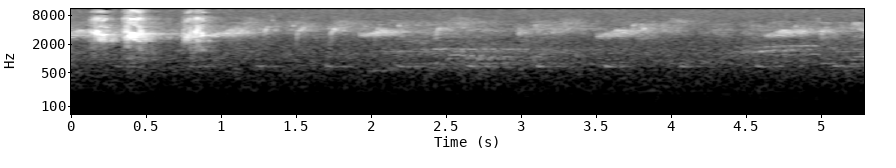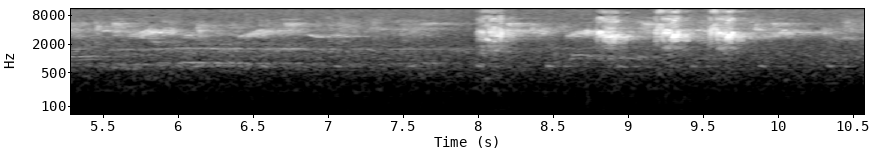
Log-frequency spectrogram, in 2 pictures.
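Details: Ashy woodswallow, very common resident at Ubon Ratchathani, Thailand, 14 December 2019: bursts of sharp high chirps open and close the passage, with softer twittering notes and faint lower calls between, amid constant hiss.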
